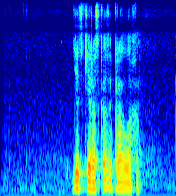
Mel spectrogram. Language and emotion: Russian, neutral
